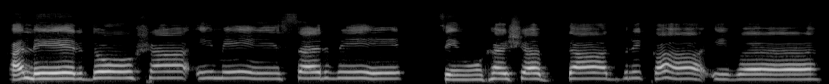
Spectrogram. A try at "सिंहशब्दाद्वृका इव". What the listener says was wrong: Sim, you said. Sim shabdatu. Simha.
